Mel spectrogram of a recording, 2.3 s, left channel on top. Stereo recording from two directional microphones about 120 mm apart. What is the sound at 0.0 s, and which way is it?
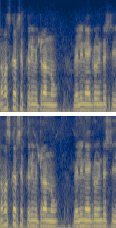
Speech, 50° right (ahead or behind).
